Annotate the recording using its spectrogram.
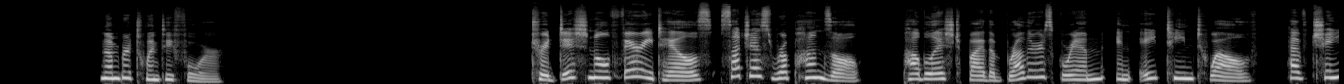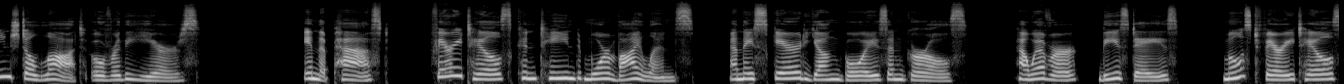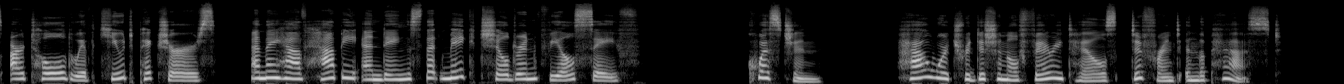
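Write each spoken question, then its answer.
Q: How were traditional fairy tales different in the past?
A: They contained more violence and scared children.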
